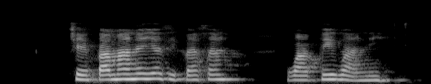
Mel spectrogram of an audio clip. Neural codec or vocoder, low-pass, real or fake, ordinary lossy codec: codec, 16 kHz, 2 kbps, FreqCodec, larger model; 7.2 kHz; fake; AAC, 48 kbps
